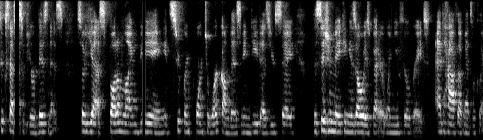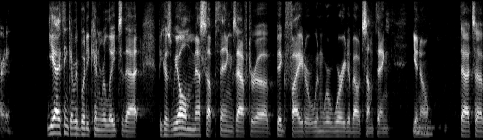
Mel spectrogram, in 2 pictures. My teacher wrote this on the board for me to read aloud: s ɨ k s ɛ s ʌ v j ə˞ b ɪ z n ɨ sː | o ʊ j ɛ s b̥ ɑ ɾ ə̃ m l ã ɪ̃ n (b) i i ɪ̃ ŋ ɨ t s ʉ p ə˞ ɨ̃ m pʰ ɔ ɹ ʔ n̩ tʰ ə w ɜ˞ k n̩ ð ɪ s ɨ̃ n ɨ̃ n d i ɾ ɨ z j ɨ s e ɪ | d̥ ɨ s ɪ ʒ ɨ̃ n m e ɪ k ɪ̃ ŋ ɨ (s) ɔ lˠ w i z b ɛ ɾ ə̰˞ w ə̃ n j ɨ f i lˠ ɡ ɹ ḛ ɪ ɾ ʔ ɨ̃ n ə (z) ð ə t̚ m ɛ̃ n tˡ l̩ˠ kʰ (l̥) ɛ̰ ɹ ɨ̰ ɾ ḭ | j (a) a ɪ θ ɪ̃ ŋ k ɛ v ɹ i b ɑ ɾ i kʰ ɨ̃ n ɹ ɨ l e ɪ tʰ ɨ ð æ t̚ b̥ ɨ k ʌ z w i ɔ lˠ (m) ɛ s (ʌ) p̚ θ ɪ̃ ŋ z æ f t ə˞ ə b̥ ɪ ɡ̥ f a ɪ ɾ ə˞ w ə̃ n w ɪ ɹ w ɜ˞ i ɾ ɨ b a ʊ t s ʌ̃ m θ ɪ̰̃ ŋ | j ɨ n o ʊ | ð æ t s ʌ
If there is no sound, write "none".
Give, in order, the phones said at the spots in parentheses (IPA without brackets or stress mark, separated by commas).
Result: b, z, v, l̥, æ, m, ʌ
